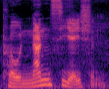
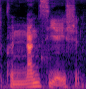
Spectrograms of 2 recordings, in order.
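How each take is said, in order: First: Pronunciation slowed, NUN held and stressed; slow practice take. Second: Pronunciation run together at normal speed; quick take. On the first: Coach contrasting practice with quick speech, pronunciation slow. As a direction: say pronunciation slowly, part by part. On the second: Coach showing the word said quickly, pronunciation run together. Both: Shown as a demonstration. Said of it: "So when you say quickly".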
